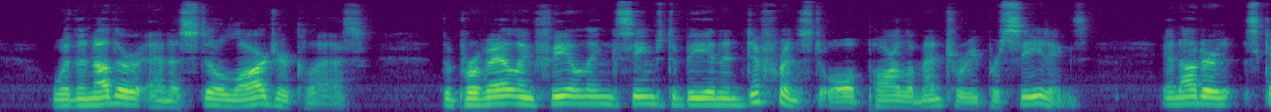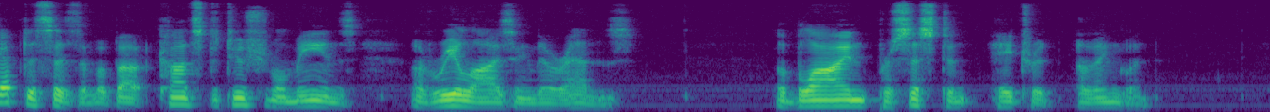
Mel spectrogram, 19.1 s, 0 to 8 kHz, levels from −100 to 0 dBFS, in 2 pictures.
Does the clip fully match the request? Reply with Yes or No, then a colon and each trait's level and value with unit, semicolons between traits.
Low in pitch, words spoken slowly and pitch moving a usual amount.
No: low, 120 Hz; slow, 110 wpm; wide, 5.8 semitones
